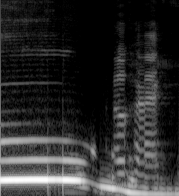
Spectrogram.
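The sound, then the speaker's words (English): A person lets out a single howl as a vocal warm-up, holding a steady pitched note for most of a second before sliding down into a lower, rougher tone. Loud, with nothing else around it. “My teacher would go, made me do that, like howling, like, ow.”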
